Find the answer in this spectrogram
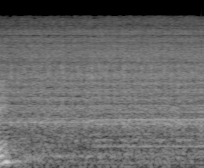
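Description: Small yellow plastic-geared DC motors turning the wheels slowly under low-duty PWM, making a steady whirring with a thin whine.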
